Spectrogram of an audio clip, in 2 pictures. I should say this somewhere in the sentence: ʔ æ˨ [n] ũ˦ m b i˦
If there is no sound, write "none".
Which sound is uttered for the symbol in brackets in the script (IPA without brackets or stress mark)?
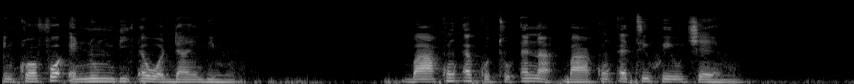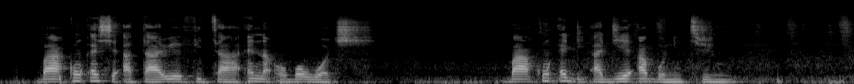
n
